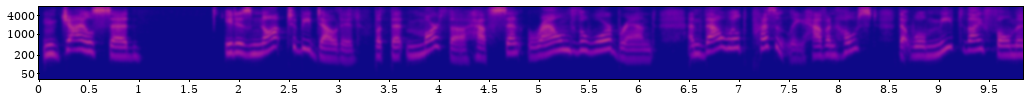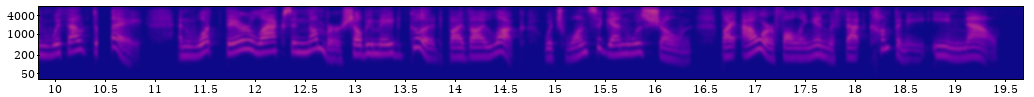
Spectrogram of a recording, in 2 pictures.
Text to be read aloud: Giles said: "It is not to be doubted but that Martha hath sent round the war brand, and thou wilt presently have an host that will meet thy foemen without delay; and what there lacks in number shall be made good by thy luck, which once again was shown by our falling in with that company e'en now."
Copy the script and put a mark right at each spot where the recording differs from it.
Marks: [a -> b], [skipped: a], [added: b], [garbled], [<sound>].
Giles said: "It is not to be doubted but that Martha hath sent round the war brand, and thou wilt presently have an host that will meet thy foemen without delay; [dropout] and what there lacks in number shall be made good by thy luck, which once again was shown by our falling in with that company e'en now."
